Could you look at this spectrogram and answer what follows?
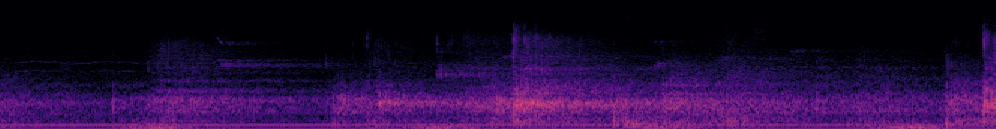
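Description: Racquetball rally: the hollow rubber ball cracking off racquet strings and slapping the walls and hardwood floor, a sharp hit every second or so, with sneakers squeaking on the court.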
